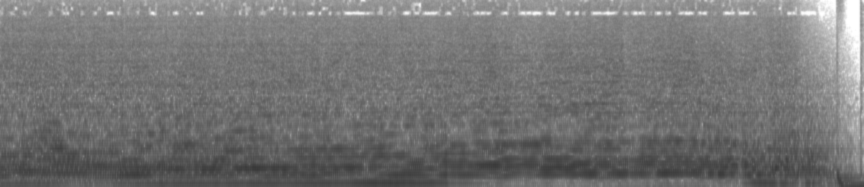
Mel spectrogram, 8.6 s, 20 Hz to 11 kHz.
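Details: 514 Big Block Ford on the dyno at full throttle after swapping old dirty spark plugs for new ones, MSD Blaster coil fitted: steady clean climbing roar to the top, no stumbling or breakup, then cut off; normal full-throttle run, 633.2 hp peak.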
